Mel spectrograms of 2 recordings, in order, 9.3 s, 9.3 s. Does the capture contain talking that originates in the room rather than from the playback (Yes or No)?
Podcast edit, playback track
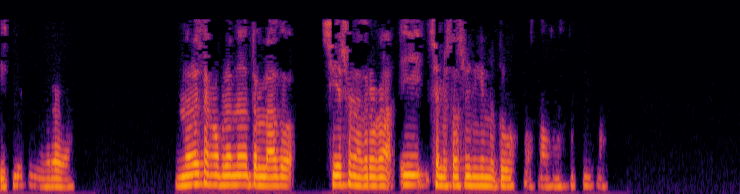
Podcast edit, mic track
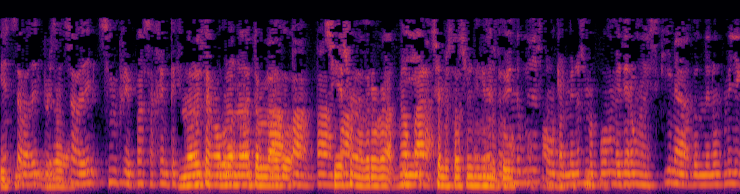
Yes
